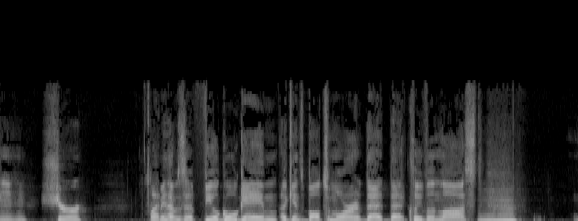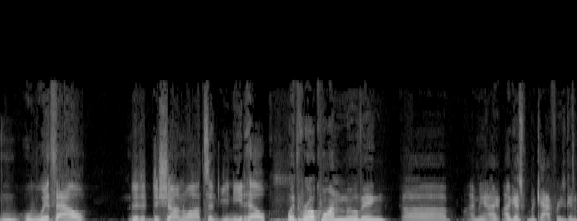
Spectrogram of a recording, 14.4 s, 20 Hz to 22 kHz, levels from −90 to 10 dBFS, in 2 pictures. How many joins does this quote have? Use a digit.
3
